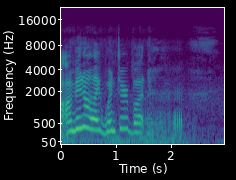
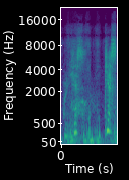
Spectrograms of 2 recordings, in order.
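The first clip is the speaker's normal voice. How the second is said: ordinary delivery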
